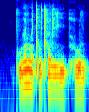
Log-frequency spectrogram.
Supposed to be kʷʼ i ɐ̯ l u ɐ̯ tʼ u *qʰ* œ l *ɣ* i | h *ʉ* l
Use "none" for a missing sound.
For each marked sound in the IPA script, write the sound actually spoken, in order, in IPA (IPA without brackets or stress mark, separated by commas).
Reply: tʰ, ɣ, u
